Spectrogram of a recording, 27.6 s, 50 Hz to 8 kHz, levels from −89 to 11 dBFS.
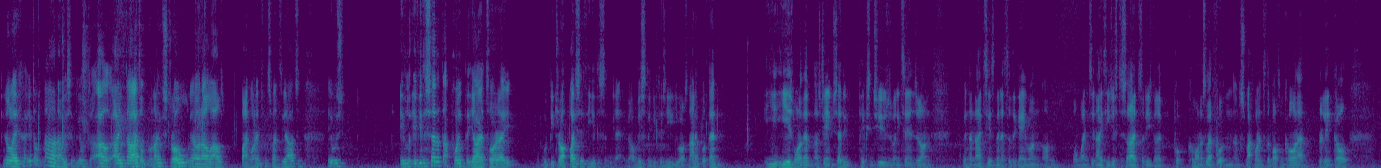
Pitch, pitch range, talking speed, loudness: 110 Hz, 105-120 Hz, 240 wpm, -41 LUFS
